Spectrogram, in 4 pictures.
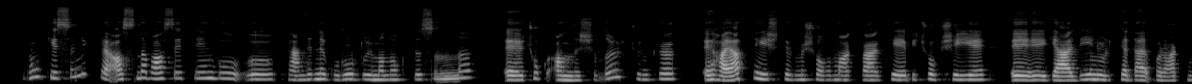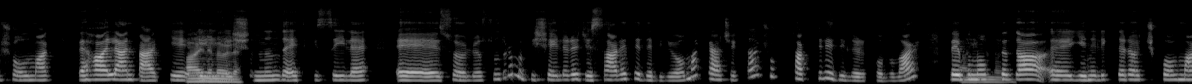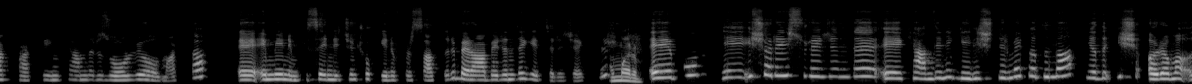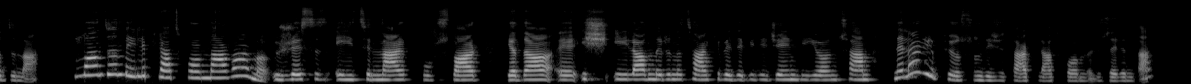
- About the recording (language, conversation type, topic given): Turkish, podcast, Kendini geliştirmek için neler yapıyorsun?
- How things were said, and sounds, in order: tapping; other background noise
